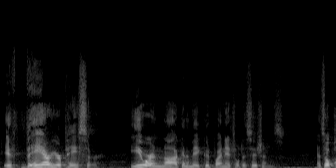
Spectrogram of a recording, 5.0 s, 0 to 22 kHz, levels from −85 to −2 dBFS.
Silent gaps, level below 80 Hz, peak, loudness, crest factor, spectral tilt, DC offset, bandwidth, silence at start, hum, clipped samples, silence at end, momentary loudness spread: none; -66 dBFS; -18 dBFS; -37 LUFS; 20 dB; -5 dB/octave; under 0.1%; 15 kHz; 0.05 s; none; under 0.1%; 0 s; 17 LU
